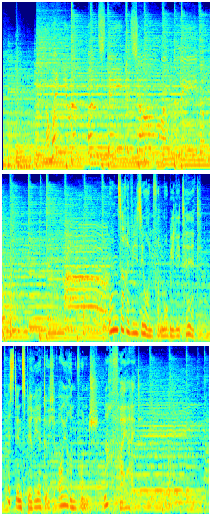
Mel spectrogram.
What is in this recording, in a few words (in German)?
WERBUNG TV; Citroen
